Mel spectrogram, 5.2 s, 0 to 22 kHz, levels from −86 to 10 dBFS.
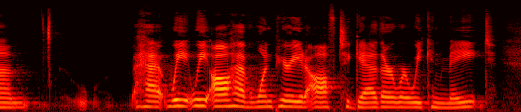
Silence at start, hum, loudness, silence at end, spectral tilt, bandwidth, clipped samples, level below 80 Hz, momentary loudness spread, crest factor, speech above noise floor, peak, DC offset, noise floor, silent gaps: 0 s; none; -31 LUFS; 0.3 s; -4 dB/octave; 18 kHz; under 0.1%; -74 dBFS; 18 LU; 20 dB; 24 dB; -12 dBFS; under 0.1%; -56 dBFS; none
